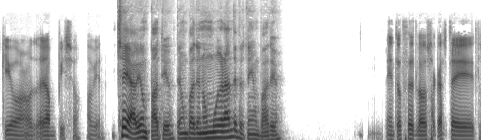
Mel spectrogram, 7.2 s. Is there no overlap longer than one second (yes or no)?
yes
